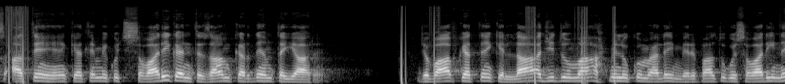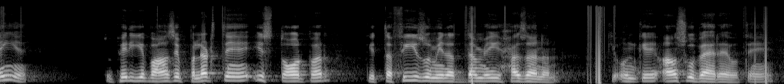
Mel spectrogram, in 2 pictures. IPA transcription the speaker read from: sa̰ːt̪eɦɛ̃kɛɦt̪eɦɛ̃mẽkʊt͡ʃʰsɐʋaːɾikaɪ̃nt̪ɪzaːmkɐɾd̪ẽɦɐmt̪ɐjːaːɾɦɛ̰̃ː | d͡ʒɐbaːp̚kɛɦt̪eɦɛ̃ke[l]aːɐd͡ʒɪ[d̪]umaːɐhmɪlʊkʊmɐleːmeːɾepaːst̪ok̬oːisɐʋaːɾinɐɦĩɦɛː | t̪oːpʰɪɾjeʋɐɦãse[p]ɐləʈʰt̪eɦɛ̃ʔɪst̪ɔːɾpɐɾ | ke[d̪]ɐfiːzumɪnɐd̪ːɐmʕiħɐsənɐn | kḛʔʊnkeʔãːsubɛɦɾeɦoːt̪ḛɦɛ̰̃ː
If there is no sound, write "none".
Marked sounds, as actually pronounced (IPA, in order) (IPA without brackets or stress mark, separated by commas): l, d̪, p, t̪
